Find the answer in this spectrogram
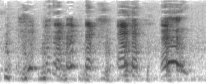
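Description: A baby laughing in a string of short, high bursts, ending in the loudest one, with an adult man laughing along. The laughter follows a playful 'woof woof' dog bark from the man.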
